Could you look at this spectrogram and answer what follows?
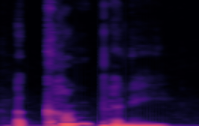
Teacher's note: P-nya sedikit plosive, tidak plosive yang terlalu besar, tetapi plosifnya ada ya.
